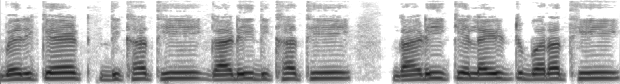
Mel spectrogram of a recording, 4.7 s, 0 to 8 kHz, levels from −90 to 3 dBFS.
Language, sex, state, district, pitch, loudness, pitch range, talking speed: Awadhi, male, Chhattisgarh, Balrampur, 195 Hz, -17 LUFS, 185-205 Hz, 140 wpm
